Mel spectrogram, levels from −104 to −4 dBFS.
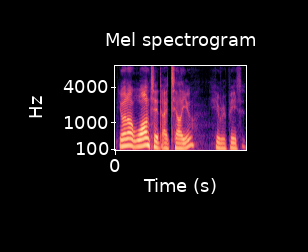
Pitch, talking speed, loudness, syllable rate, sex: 155 Hz, 205 wpm, -18 LUFS, 6.1 syllables/s, male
